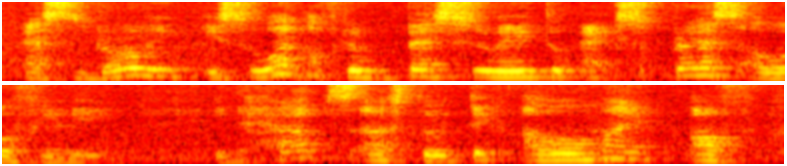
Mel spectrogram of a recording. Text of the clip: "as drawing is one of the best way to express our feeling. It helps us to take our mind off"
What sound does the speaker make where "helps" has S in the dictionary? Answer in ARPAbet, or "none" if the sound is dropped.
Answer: S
